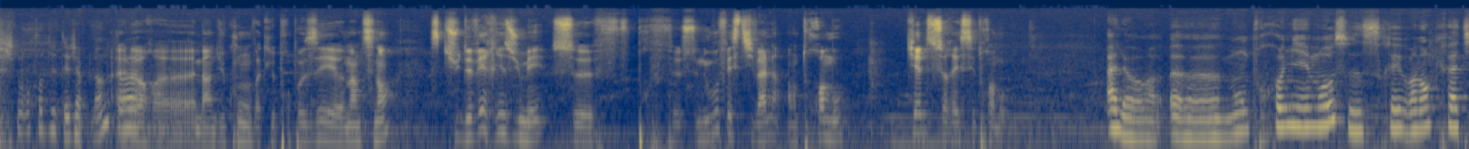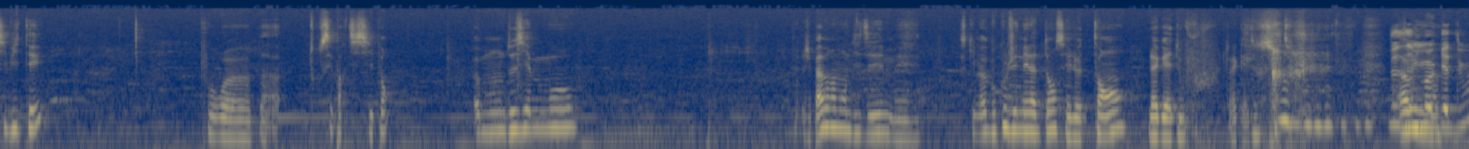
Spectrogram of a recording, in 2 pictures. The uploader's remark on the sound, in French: Nouveau Festival 2023. Delta Fm est allée au Nouveau Festival à Cenon (33) pour donner la parole aux lycéens porteurs de projets, venus présenter leur travail.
